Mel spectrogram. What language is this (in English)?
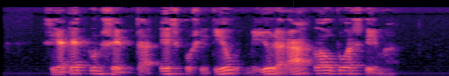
Catalan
